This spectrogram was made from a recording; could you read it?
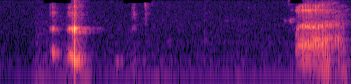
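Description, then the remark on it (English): Someone coughs and sputters after a drink goes down the wrong way: two sharp, throaty bursts, a short pause with faint gulping clicks, then a longer, harsher rasping cough. “I swallowed that wrong.”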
